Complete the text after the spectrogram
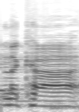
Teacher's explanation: n keeps its manner as is, but changes the place of articulation, so it becomes n. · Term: assimilation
